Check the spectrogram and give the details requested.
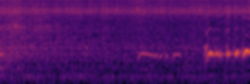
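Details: Local zebra dove singing when a tofu seller goes by: a faint whistled phrase followed by a short burst of loud, rapid trilled notes at the end.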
